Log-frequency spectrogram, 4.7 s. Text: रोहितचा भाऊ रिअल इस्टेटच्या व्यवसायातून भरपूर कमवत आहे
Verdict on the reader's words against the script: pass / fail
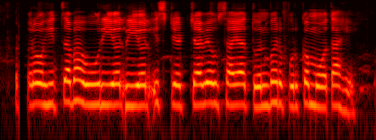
fail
